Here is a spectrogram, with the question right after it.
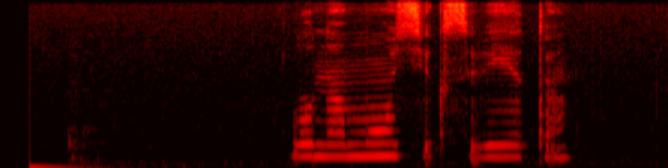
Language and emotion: Russian, sad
